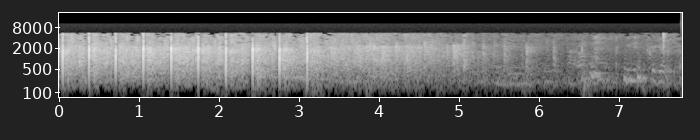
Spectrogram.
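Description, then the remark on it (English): An audience applauds in a dense wash of clapping, with a few sharp claps standing out in a steady rhythm at first. The applause then thins out and fades as murmured voices come in. “And I think we should clap for them because they're awesome.”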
